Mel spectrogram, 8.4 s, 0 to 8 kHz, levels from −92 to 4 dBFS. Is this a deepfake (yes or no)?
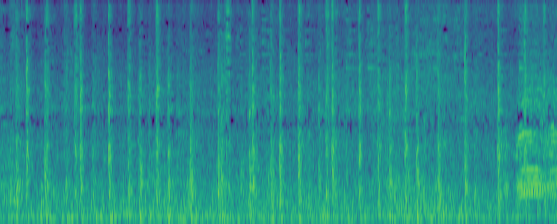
no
